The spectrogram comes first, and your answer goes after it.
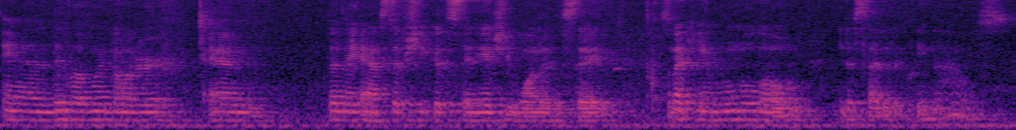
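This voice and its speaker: A woman talks casually and hesitantly about herself from the floor of a class. Her voice is low and gravelly with fry. She is heard from a distance in a very echoey room with clear noise. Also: expressive. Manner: hesitant, halting. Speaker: lecture participant. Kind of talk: casual personal sharing.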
